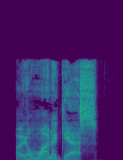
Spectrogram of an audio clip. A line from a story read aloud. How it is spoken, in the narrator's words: Marjorie growled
